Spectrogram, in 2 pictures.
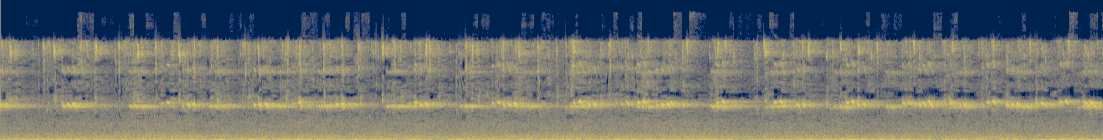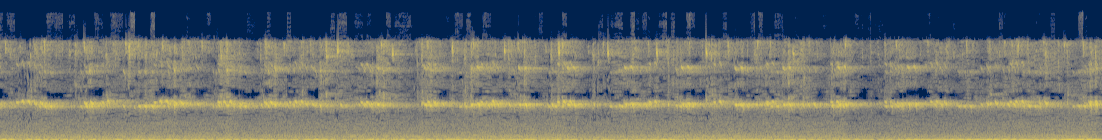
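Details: Unbroken shrill cricket song, a fast pulsing high trill continuing evenly from start to end, layered over a steady low rumble.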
